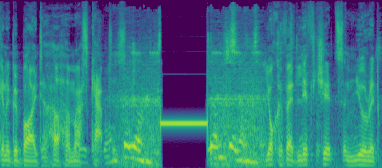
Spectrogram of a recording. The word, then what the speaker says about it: Hamas: want you to know you're mispronouncing Hamas in the very particular way that Israeli officials mispronounce it. It's not a ch sound. I didn't say Hamas. I said Hamas.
